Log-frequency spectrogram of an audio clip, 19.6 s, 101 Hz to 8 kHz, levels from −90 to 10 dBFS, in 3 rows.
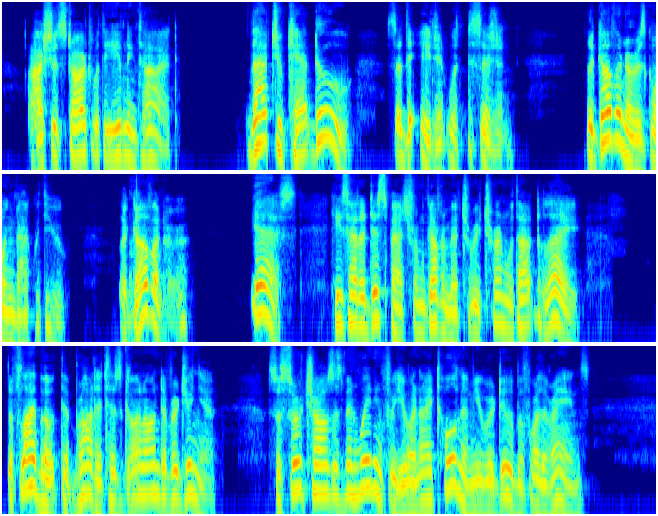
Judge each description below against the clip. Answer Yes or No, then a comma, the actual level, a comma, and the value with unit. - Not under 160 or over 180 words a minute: No, average, 200 wpm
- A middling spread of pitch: No, wide, 6.0 semitones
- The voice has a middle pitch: Yes, medium, 165 Hz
